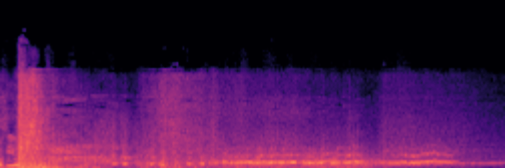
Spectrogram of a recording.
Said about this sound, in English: They're having a conversation and laughing, and then all of a sudden a deer hits the front of the car.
